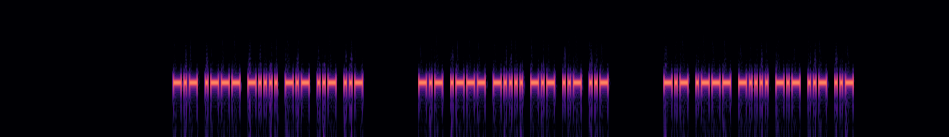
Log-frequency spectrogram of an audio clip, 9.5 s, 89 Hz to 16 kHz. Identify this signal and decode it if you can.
Morse code, heard as a keyed tone, about 46 wpm, 700 Hz. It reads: KJ6KUU KJ6KUU KJ6KUU
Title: USA Call Signs - 6 Characters - Repeated 3x - 45wpm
